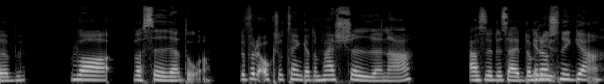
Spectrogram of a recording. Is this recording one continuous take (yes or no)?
yes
